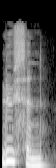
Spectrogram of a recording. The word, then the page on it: loosen: British English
